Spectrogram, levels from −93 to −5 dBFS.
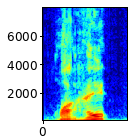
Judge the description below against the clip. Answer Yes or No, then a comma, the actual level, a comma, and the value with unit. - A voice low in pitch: Yes, low, 120 Hz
